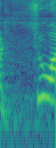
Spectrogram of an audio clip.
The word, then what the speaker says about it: สวรรค์: ตะกี้ เ หัน ว่า เปลี่ยน เป็น สวรรค์ อัน นี้ มี ไม่ ชัด ก็ อ่าน ว่า สวน นะ ครับ อ่าน สวน อ่าน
